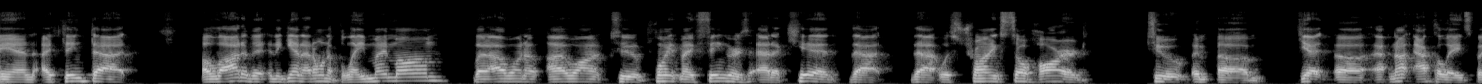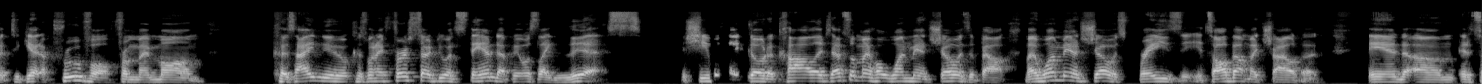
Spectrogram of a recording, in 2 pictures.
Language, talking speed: English, 190 wpm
